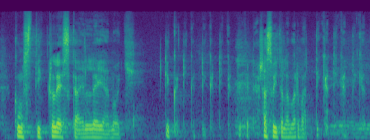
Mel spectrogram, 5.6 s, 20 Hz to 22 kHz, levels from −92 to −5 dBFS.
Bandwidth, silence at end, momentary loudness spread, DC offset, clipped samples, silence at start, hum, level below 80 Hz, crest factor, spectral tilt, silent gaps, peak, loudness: 15.5 kHz; 0 s; 17 LU; under 0.1%; under 0.1%; 0 s; none; -66 dBFS; 20 dB; -3 dB/octave; none; -6 dBFS; -24 LUFS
